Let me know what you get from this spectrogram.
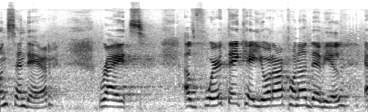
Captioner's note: speaking in foreign language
